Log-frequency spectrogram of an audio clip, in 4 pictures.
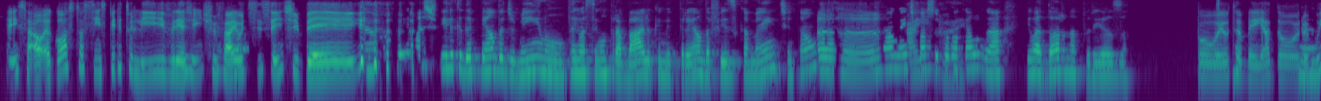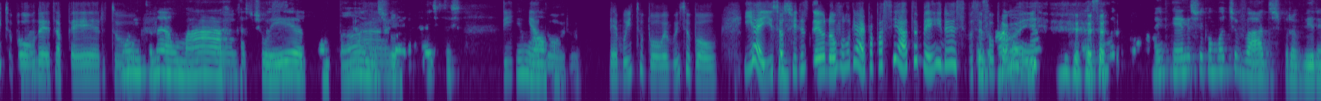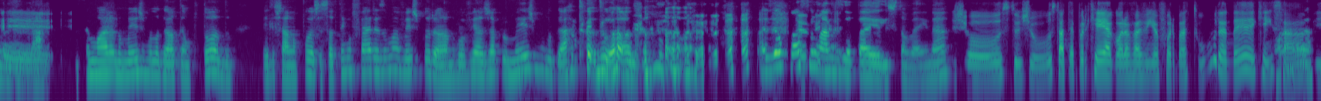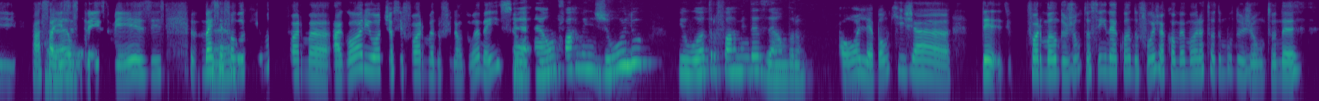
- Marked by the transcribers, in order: static; distorted speech; laugh; other background noise; lip smack; tapping; laughing while speaking: "havaí"; unintelligible speech; laugh; laughing while speaking: "todo ano"; laugh
- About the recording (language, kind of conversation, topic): Portuguese, unstructured, Qual foi uma surpresa que a vida te trouxe recentemente?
